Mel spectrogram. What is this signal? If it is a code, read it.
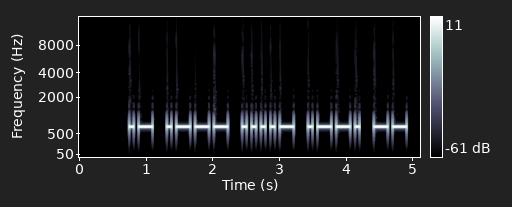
Morse code, heard as a keyed tone, about 17 wpm, 700 Hz. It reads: AJ4PM
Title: USA Call Signs - 5 Characters - Repeated 3x - 17wpm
